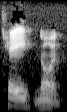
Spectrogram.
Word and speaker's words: Canaan: the country of Israel known as Canaan pronounced Kaye knowing right now after passing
